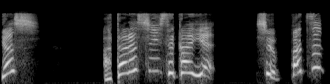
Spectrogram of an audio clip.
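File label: OPERATION BEGIN Japanese; GF Alarm; UMP9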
